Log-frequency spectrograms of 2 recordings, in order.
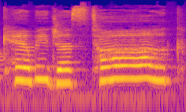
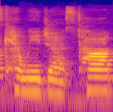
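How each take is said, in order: First: High and very slow, drawn-out pleading; whiny pleading ex. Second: Said in the usual way. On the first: Retold or imitated. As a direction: stretch it out like a needy ex begging. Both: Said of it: "leaving me voicemails".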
